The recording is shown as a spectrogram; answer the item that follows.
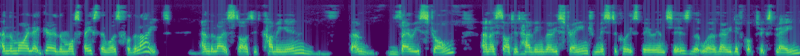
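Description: Fairly low in pitch, a woman with an unremarkable speaking voice keeps a moderate pace, ordinary pitch variation and very even loudness. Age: 30s. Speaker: aspiring Buddhist nun. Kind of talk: interview. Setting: outdoors in a garden.

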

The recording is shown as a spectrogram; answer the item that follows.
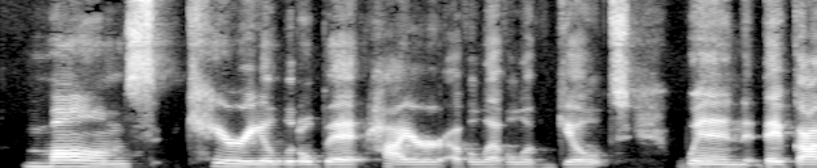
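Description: This woman has a plain, everyday voice, a fairly low pitch, fairly even intonation and a moderate pace. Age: 20s. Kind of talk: interview.

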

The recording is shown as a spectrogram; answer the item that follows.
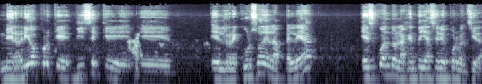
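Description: Lively intonation runs through this voice with a Mexican accent. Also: man. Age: 20s. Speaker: podcaster. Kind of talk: casual chat.

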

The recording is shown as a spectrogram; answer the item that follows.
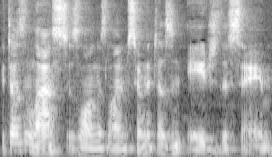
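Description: With an American accent and a normal speaking voice, a man talks at a fairly quick pace and a fairly low pitch. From US South, Atlanta. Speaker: architecture and design firm principal. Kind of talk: casual interview chat.

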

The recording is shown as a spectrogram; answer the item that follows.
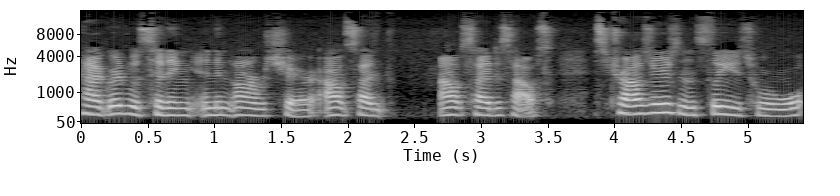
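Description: The voice reads without strain. Its intonation is fairly even.

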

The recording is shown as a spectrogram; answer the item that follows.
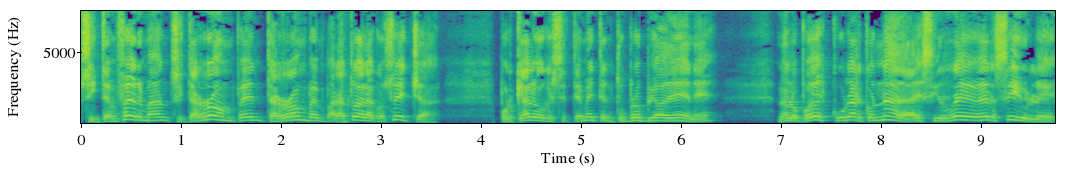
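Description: On a very clean recording with a silent background, a man with a Rioplatense accent talks fairly slowly in a high voice with lively intonation. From Argentina. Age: 50s. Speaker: podcast host. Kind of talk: monologue commentary.

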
